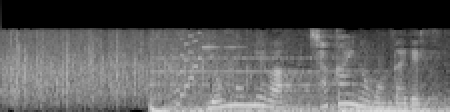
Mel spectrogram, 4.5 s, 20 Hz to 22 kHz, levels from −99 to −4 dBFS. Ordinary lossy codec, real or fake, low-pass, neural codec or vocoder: MP3, 32 kbps; real; 7.2 kHz; none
